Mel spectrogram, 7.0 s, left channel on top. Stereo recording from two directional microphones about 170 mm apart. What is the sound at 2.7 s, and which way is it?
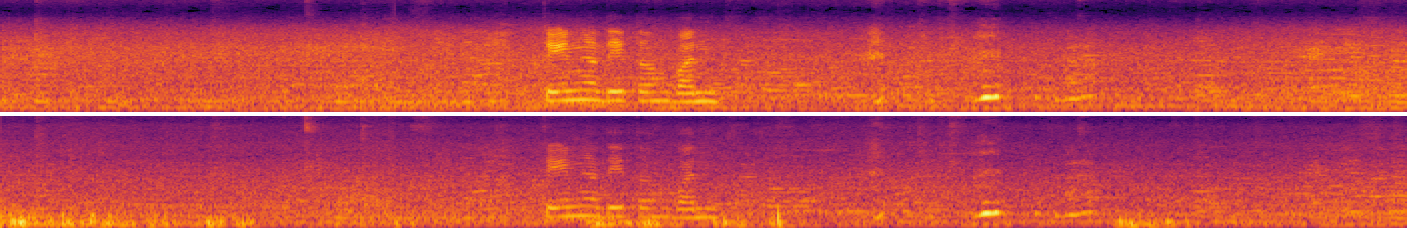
Speech, 5° right (ahead or behind).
